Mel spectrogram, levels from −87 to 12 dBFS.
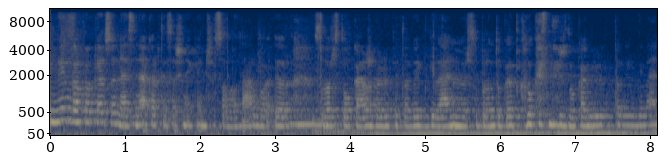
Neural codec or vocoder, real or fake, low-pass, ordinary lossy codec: vocoder, 48 kHz, 128 mel bands, Vocos; fake; 9.9 kHz; Opus, 64 kbps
